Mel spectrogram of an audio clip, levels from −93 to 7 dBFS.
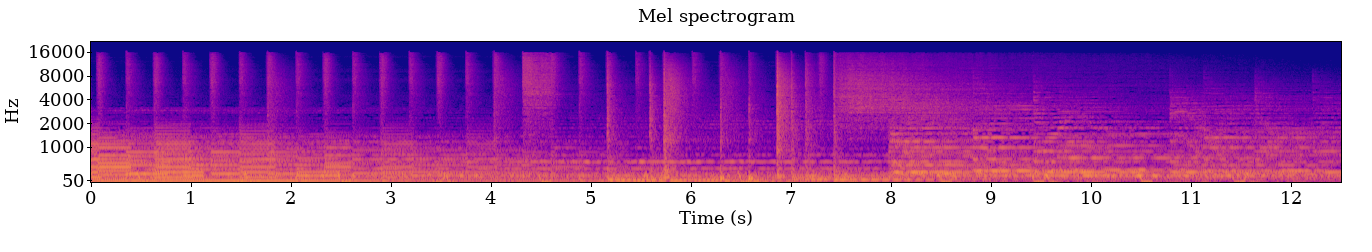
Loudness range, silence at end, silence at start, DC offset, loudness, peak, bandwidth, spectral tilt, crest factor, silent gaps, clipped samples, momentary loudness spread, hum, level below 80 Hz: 3 LU; 0 s; 0 s; under 0.1%; -27 LUFS; -8 dBFS; 16.5 kHz; -5.5 dB/octave; 18 dB; none; under 0.1%; 7 LU; none; -32 dBFS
